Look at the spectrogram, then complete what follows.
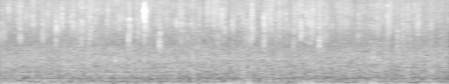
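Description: A steady downpour of heavy rain, dotted with many sharp ticks of single drops striking.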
